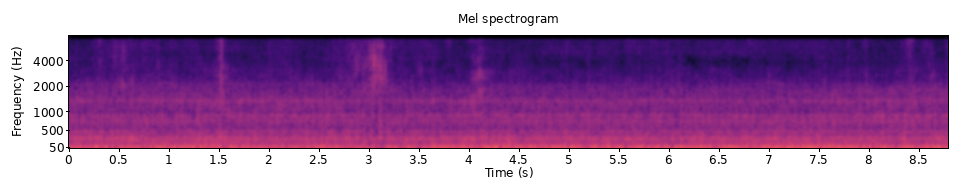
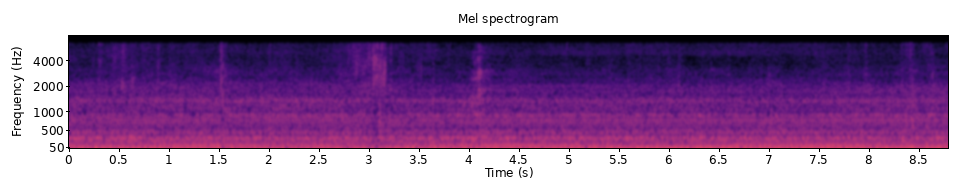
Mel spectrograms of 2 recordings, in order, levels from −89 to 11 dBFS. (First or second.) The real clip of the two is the second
